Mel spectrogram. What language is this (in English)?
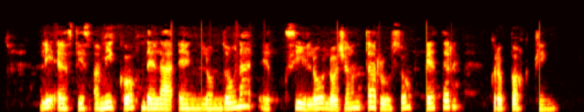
Esperanto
